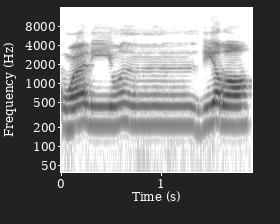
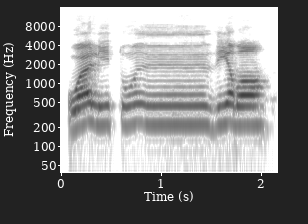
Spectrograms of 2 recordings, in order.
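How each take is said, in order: First: A y sound comes before the u. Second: A t sound comes before the u.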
